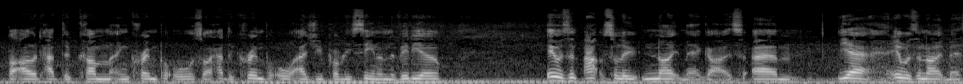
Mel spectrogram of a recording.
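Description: A mid-range male voice, with slight background noise, belongs to a man vlogging inside a van that's being converted. Hot and worn out after a long day, he's still upbeat and chatty, calling viewers "guys," with his phone held close in selfie framing.

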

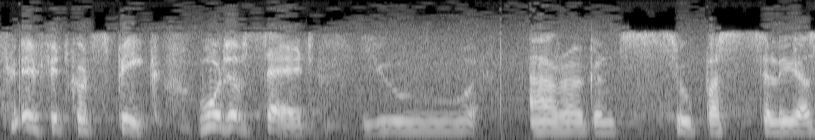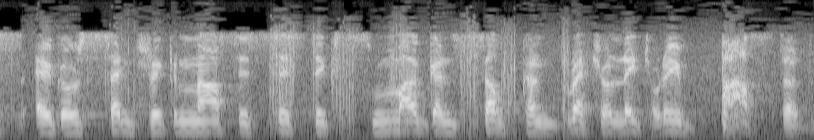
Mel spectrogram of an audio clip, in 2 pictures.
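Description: An actor playing a bitter, vengeful middle-aged English doctor in a British radio drama, theatrical and sardonic, with deliberate articulate delivery. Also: male voice, fairly high pitch, steady tone. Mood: bitter, indignant. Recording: dull, noisy old radio broadcast copy.

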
